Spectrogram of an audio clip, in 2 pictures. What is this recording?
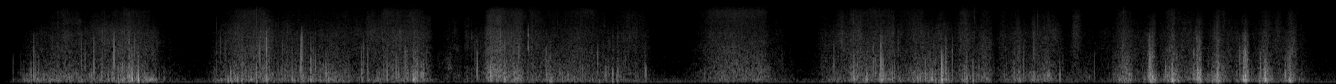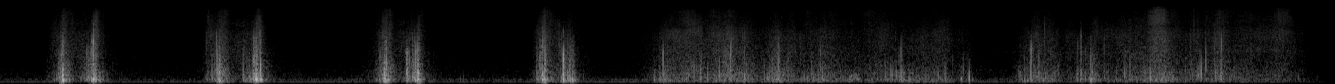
Me handling a feather pillow, squishing it and fluffing. Recorded with an Aphex 207D and a Rode NT2.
